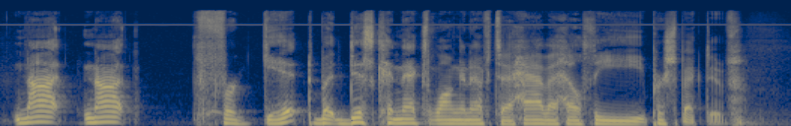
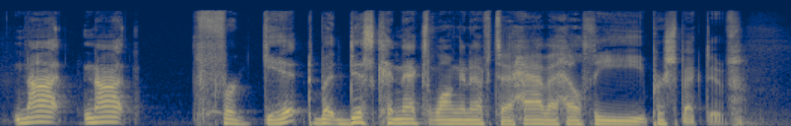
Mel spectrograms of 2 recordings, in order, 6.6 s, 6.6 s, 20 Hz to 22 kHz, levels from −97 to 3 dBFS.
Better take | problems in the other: second | high-pitched whine; faint; throughout; 9.5 kHz, 30 dB below the speech

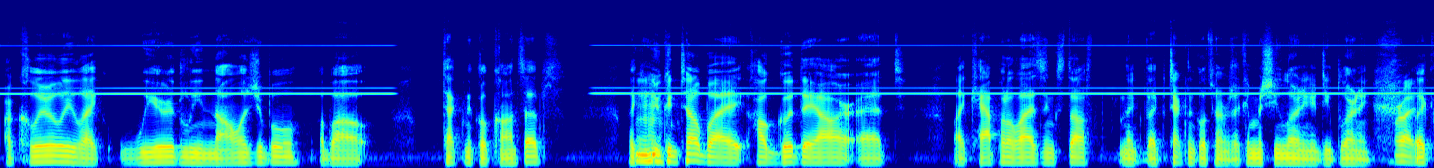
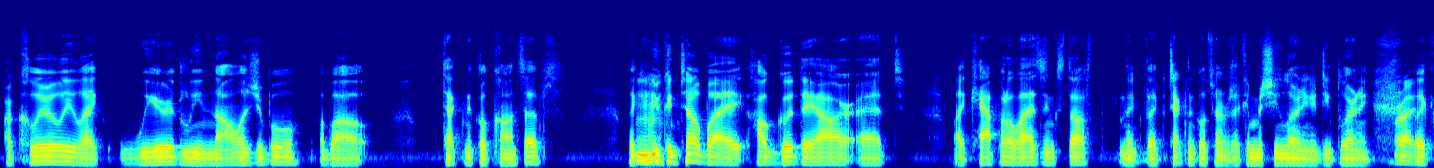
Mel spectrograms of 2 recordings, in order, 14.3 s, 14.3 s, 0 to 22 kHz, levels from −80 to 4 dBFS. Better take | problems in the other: second | high-pitched whine; noticeable; until 4 s and from 6 s on; 2.5 kHz, 10 dB below the speech

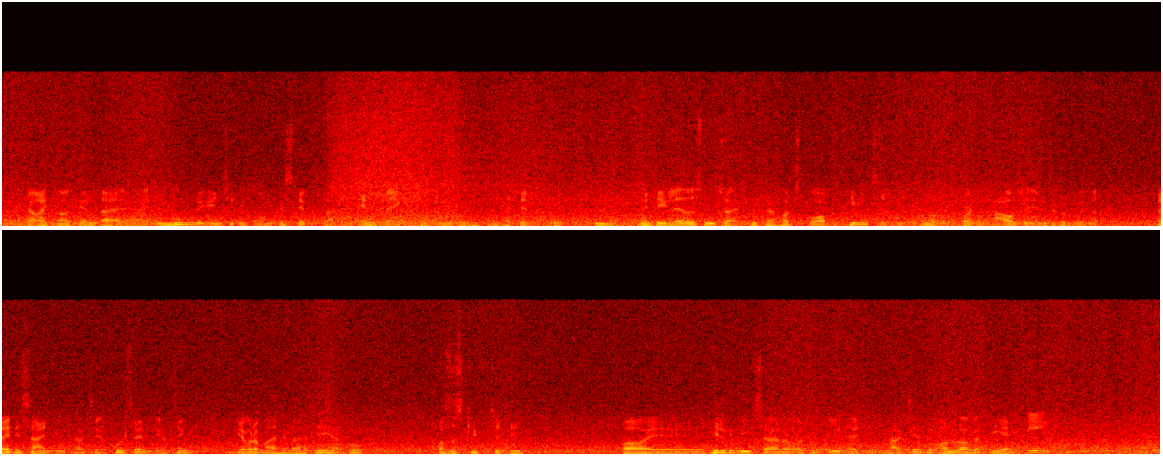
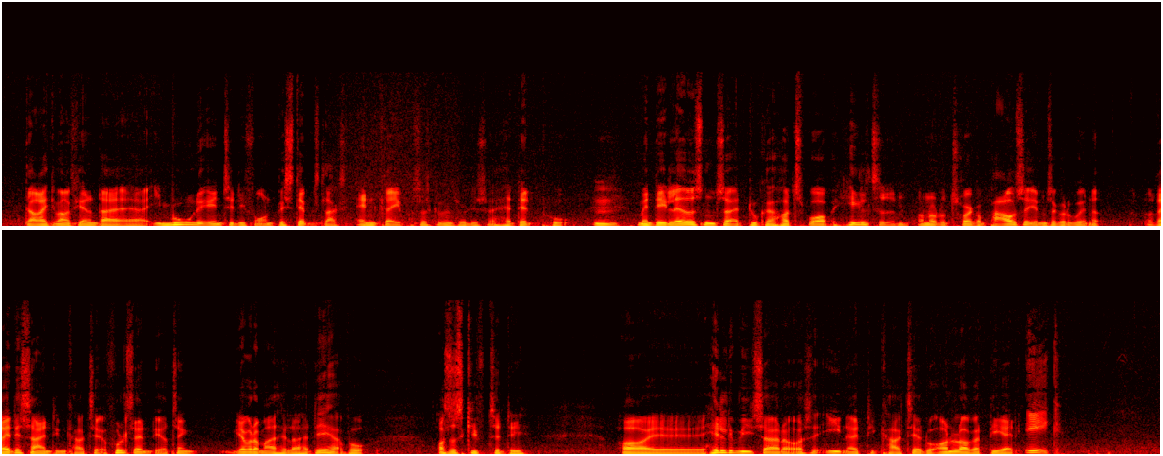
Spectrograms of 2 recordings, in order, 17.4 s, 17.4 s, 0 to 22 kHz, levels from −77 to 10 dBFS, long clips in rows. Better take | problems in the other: second | hiss; loud; throughout; 2 dB below the speech; faint in the second

